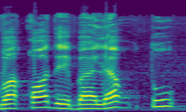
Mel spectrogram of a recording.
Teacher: قد میں دال ساکن ہے لیکن حرف قلقلہ ہے تو آواز لوٹتی ہوئی محسوس ہونی چاہیے۔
